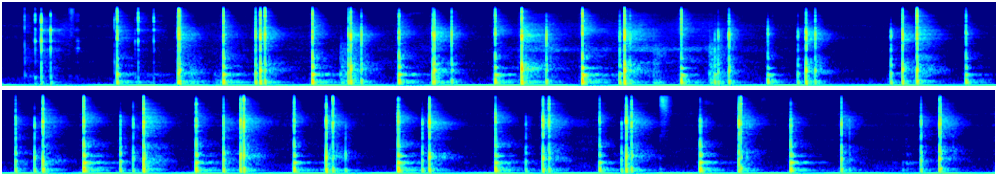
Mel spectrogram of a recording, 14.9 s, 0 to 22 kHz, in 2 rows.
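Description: Long nails tap the flat top of a round gold metal lid on a black candle jar held sideways. Dozens of sharp, dry, bright clicks with almost no ring and a faint tone around 800 Hz come in an irregular rhythm over a low, steady hum.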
